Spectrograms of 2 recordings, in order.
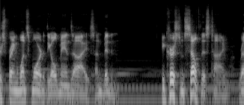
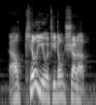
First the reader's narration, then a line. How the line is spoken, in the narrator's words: Gary screamed and realized to his own amazement that he finally meant what he said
